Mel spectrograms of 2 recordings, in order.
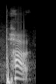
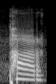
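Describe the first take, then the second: First: The R sound is silent. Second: The R sound is pronounced. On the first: This is the English pronunciation. "the R in English is silent" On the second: This is the Russian pronunciation. "in Russian, the R is pronounced"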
